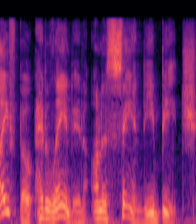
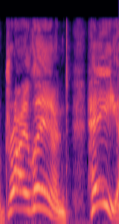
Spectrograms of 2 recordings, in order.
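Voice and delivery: high-pitched calling out; hammed-up castaway holler; excited cry; 12 semitones higher, slower than usual. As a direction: cry out the sighting to everyone. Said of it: "I cried".

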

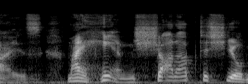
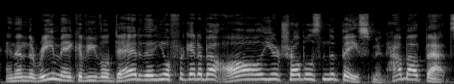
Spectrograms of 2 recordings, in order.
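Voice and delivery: fatherly coaxing; 8 semitones higher, 3 dB louder, faster than usual. Acted. Voiced dad soothing son.

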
